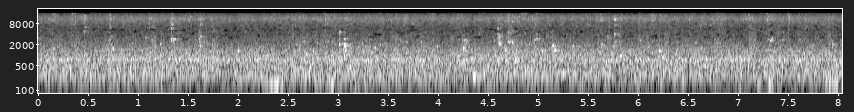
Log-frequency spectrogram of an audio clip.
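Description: Rain falling steadily on a corrugated zinc roof: a dense, even hiss with scattered small ticks of individual drops.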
